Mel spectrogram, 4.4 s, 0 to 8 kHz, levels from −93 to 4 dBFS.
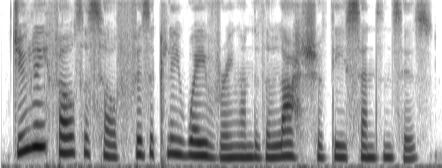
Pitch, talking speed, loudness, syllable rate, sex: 235 Hz, 150 wpm, -16 LUFS, 5.4 syllables/s, female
